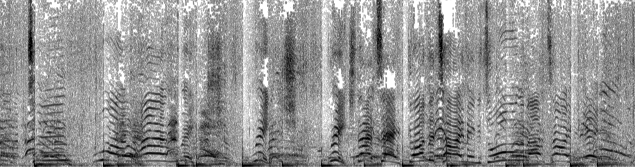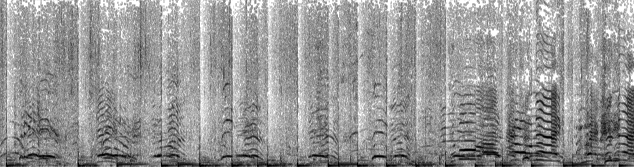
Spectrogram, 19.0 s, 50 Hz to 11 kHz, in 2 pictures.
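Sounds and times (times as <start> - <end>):
crowd of excited voices calling and chattering: 0.0 - 19.0
oar strokes and splashes of two racing rowing boats: 0.0 - 19.0
speech: 0.5 - 1.3, 2.7 - 8.2.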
